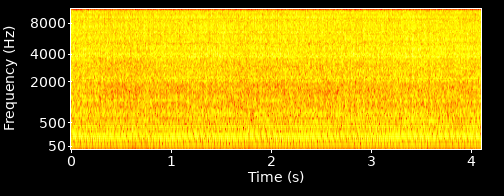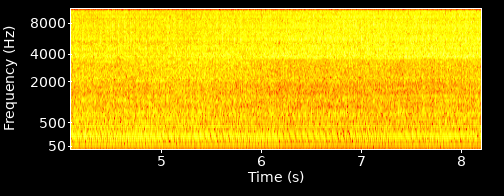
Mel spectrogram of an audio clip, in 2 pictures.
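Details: 1936 Harley RL-frame bobber with later 1940s WL 45ci flathead V-twin, 1939-40 3-speed, after rebuild and points timing: loud steady loping idle about two beats a second while warming up, no knocks, clean muffler note that spits flame when revved; normal idle.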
